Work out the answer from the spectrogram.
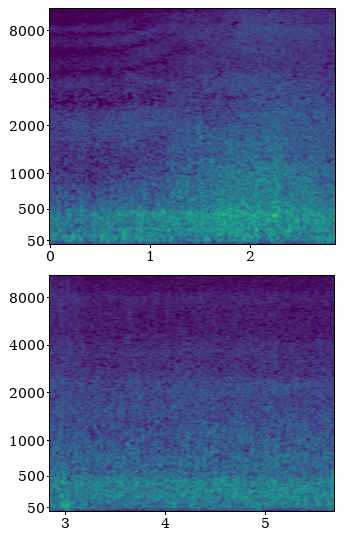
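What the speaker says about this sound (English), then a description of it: "There goes them waves." Winter ocean surf rolling onto a Tasmanian beach, a steady broad wash of breaking waves with wind buffeting the microphone, swelling slightly around the middle and holding constant throughout, no voices.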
